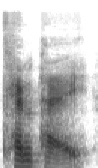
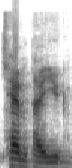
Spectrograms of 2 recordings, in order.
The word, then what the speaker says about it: tempeh: I mean, I think I grew up pronouncing it tempeh, but I don't.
